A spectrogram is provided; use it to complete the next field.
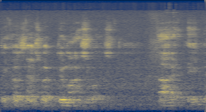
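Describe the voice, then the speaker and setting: Noticeable background noise accompanies a man's speech. The room adds an audible echo. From US Midwest, Chicago. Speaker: local history speaker. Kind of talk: illustrated talk to an audience. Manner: halting, many fillers.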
